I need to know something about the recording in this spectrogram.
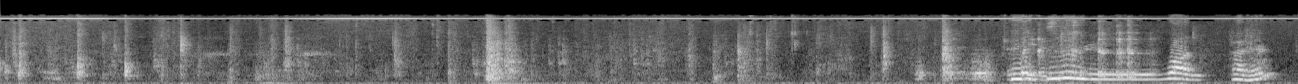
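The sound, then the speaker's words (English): A fridge door is pulled open with a series of clicks, thumps and rattling, followed by a voice talking over faint shuffling near the end. “I opened the fridge again.”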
